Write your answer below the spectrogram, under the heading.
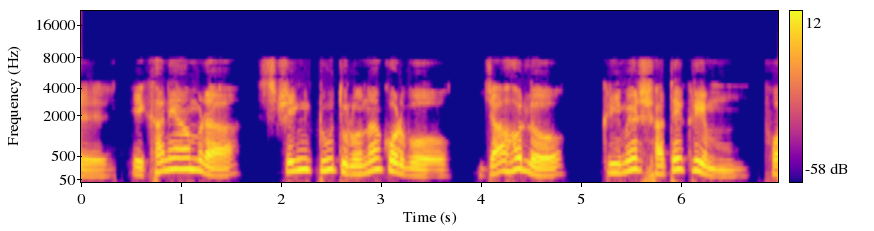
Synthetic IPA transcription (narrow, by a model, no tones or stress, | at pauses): ekʰaneamɾa | sʈɾiŋʈut̪ulonakoɾbo | d͡ʑaɦolo | kɾimeɾʃat̪ʰekɾim | fɔ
